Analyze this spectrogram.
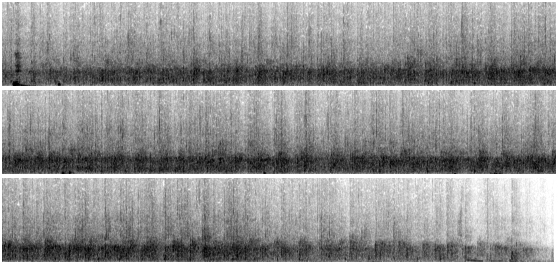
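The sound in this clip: Long, sustained crowd applause at a German-language radio event, an even roar of many hands clapping that holds steady for around twenty seconds before tapering off at the end.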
